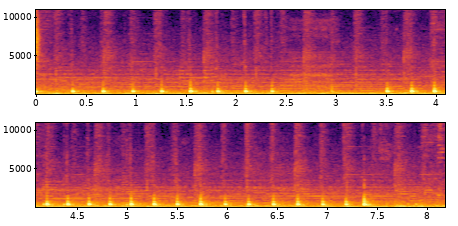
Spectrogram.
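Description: Chef's knife dicing stone fruit on a plastic cutting board: a steady run of short knocks, about three a second, over background music.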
